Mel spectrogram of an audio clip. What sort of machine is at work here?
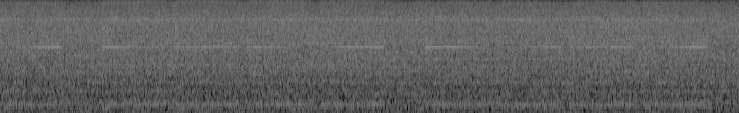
slide rail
